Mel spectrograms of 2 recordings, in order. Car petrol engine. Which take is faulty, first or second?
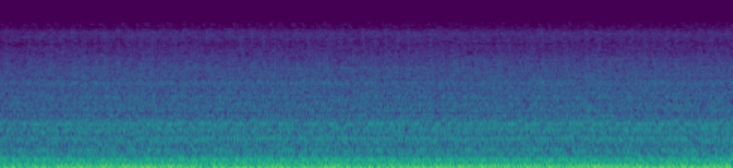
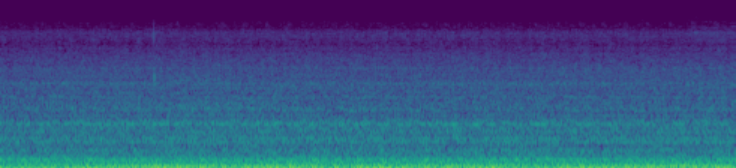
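second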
